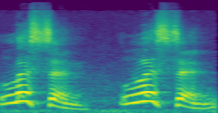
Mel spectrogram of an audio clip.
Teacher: never ever does the speaker pronounce the T in listen. Okay, so no T in listen.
